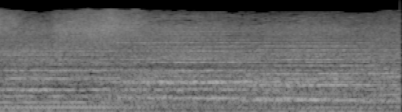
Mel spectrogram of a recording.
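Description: A church congregation and choir singing a slow Dutch hymn together, the line 'en ons te slapen leggen', in long held notes.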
